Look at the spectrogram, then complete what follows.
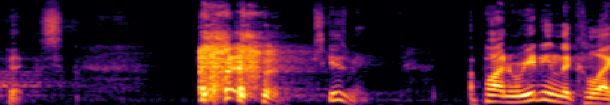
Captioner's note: coughs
